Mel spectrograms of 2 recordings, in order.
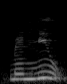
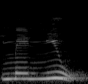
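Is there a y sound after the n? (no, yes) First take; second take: yes; yes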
